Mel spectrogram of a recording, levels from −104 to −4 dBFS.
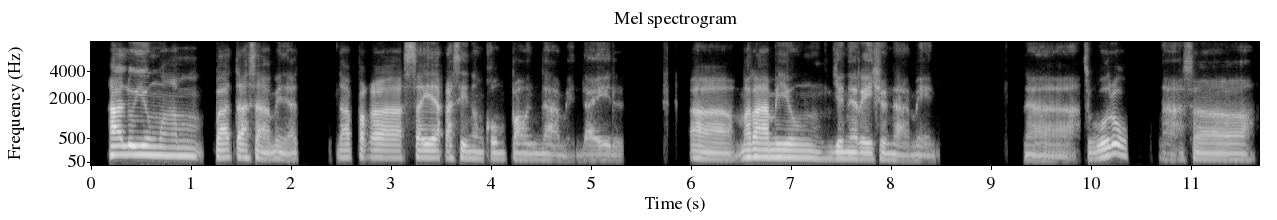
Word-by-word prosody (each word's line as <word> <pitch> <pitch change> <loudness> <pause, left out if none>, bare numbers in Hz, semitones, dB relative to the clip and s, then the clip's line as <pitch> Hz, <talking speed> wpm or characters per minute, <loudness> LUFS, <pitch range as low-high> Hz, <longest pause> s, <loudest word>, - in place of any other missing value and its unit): halo 175 +1 +8
yung 170 -1 +4
mga 155 -1 -1 0.4
bata 130 0 +3
sa'min 105 -4 -2
at - - -38 0.4
napakasaya 125 -1 +1
kasi 120 0 -2
nung 110 - -5
compound 100 -2 -5
namin 85 -5 -8
dahil, 85 -1 -7 0.7
ah, 105 -4 +1
marami 130 0 +5
yung 125 -4 -2
generation 105 -2 0
namin 80 -3 -7 0.9
na 75 -4 -5
siguro 145 - +1 0.3
nasa 100 -2 -4
110 Hz, 105 wpm, -26 LUFS, 95-130 Hz, 0.9 s, halo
